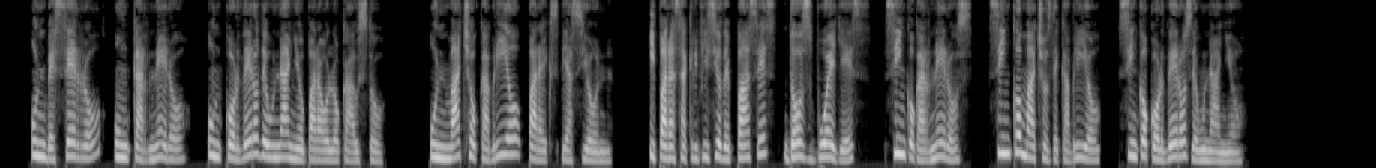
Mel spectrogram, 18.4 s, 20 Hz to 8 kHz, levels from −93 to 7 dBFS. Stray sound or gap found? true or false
false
